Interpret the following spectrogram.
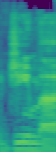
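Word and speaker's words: Zima: Yeah, or Jima, as they pronounce it.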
